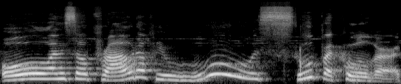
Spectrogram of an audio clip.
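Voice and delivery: proud, drawn-out ooh. Demonstrating how to praise a dog: very proud voice. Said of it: "like a very proud voice".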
